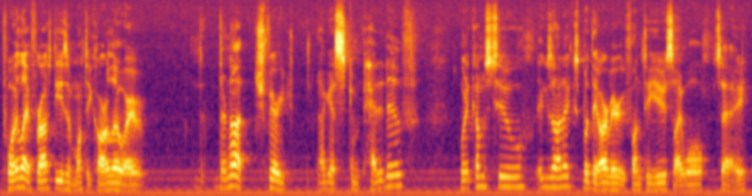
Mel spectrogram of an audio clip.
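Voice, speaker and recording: A man's voice: medium pitch, unhurried, darkish tone, a little hiss or hum. A man with a stuffed-up, nasal voice from a cold, giving casual, informal video game commentary as a channel host.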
